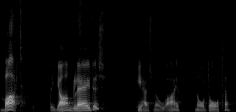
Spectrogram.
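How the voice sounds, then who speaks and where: Slow, courtly old professor. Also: male voice, mid-range voice, wildly swooping pitch, creaky, highs cut off, pitched above the performer's own voice, heavily acted. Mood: gentle, coaxing. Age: older. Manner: slow, deliberate, halting broken-English phrasing. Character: elderly courtly foreign professor, kindly, grave, wise. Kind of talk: audiobook character voice.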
